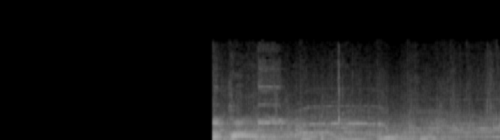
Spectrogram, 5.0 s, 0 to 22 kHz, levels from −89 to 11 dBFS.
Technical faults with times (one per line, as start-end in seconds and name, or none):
0.00-2.13 audio dropout to silence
